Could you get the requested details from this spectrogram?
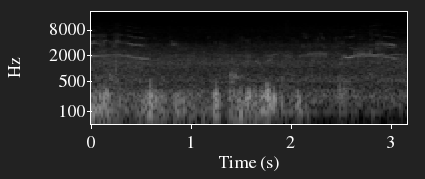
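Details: White stork at a chimney nest in Ságvár, Hungary, amid meadows and wetlands, day 36 of the 2024 season: low, rough grunting bursts repeated about every half second, with faint high whistles of small birds in the background.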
